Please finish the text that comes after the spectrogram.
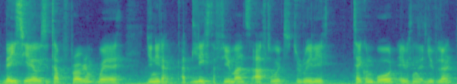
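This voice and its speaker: A man's voice: medium pitch, steady tone, a little fast, darkish tone. A man from Chile, talking easily about his art practice in an interview. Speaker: program graduate, painter and art teacher. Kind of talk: interview testimonial. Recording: echoey room with faint hiss.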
